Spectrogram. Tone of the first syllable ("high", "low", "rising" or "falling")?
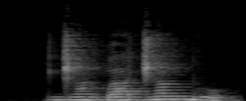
low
